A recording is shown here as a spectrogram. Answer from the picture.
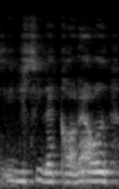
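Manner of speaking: high-pitched, mock-excited manager voice; imitating excited manager. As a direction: squeak it out like the worked-up manager on the phone. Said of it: "and he goes".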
